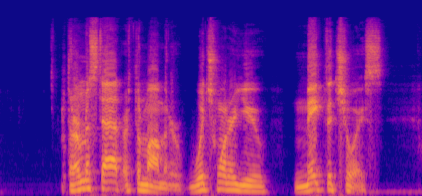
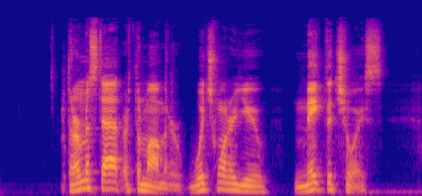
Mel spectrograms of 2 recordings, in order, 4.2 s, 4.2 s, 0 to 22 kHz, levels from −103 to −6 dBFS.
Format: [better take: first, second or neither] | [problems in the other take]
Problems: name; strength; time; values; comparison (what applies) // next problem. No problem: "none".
second | distortion; slight; 10 dB below the speech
